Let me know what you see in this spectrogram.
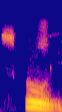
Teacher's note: it's not es school we just start with the S sound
